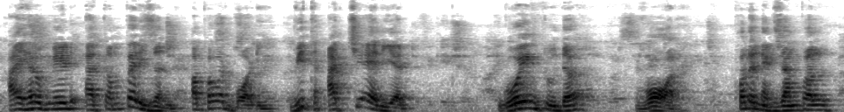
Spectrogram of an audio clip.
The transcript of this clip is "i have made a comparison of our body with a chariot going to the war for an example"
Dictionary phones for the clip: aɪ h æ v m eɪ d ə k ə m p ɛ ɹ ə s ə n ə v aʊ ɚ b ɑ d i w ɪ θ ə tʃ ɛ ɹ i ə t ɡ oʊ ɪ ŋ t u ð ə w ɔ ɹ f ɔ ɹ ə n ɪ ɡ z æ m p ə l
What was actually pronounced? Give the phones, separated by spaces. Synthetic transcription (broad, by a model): aɪ h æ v m eɪ d ə k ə m p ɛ ɹ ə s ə n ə p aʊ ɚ b ɑ d i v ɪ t ə tʃ ɛ ɹ i ə t ɡ oʊ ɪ ŋ t u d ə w ɔ ɹ f ɔ ɹ ə n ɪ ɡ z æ m p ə l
